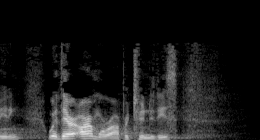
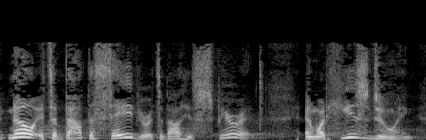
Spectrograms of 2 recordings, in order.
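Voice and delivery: ordinary talk

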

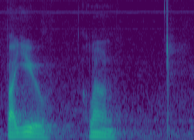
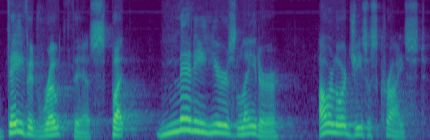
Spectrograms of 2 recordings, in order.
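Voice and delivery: ordinary talk, nothing marked

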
